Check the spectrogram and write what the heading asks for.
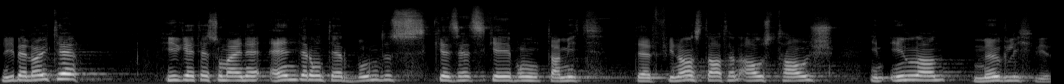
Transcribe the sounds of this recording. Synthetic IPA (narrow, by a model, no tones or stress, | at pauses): liːbəlɔʏtə | hiːɐɡeːtɛsʊmaɪnəʔɛndəʁʊŋdeːɐbʊndəsɡ̥əzɛt͡sɡ̥eːbʊŋd̥amɪt | d̥eːɐfinant͡sd̥aːtənaʊstʰaʊʃ | ɪmɪnland | møːɡlɪçv̥ɪɐt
